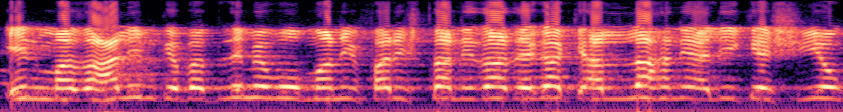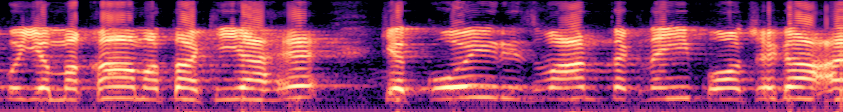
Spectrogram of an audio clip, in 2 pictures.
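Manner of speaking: ordinary talk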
